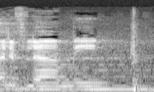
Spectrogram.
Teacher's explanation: The alif is correct, the lam is correct, the mim is correct, but no ghunna and no mad. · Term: hidden mistake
